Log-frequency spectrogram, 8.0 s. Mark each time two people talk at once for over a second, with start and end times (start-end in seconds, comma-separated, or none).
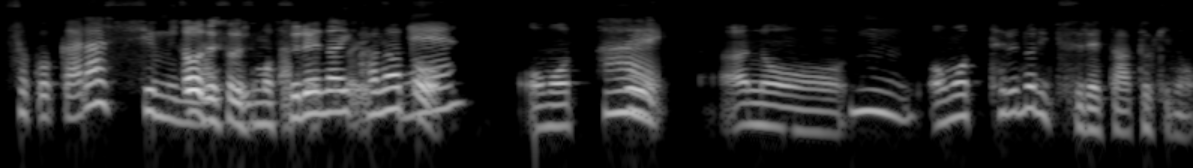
1.2-3.0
